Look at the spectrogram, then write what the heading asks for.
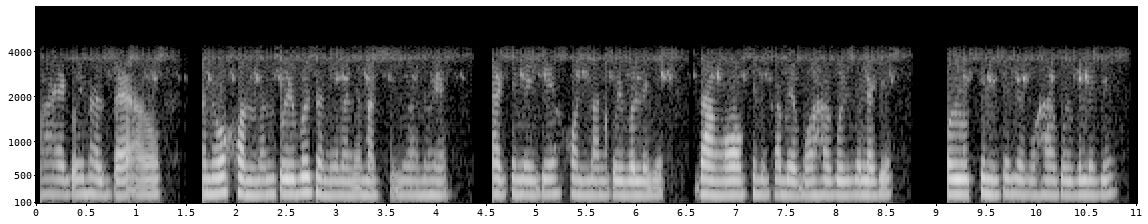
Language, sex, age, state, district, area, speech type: Assamese, female, 18-30, Assam, Majuli, urban, conversation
